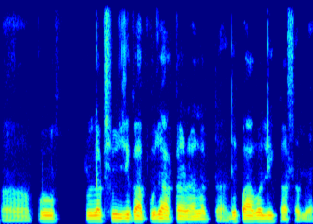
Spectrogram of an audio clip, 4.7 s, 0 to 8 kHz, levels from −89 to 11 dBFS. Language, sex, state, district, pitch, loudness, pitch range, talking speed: Hindi, male, Bihar, Saharsa, 105 Hz, -22 LUFS, 100-105 Hz, 190 wpm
